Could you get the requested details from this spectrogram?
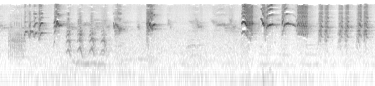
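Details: Male Javan myna singing to coax reluctant birds: harsh scratchy notes and high whistles in a steady run, a short lull, then a loud dense burst of rasps and whistles.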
